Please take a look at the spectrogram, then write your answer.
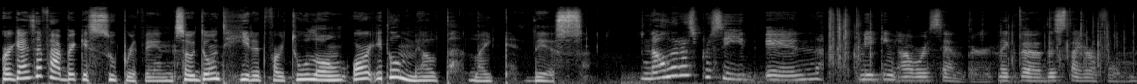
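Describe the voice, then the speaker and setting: A woman with a Filipino accent, fairly high in pitch, fairly slow in pace, with very wide pitch swings. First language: Tagalog. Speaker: flower crafter. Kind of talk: tutorial. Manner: casual.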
